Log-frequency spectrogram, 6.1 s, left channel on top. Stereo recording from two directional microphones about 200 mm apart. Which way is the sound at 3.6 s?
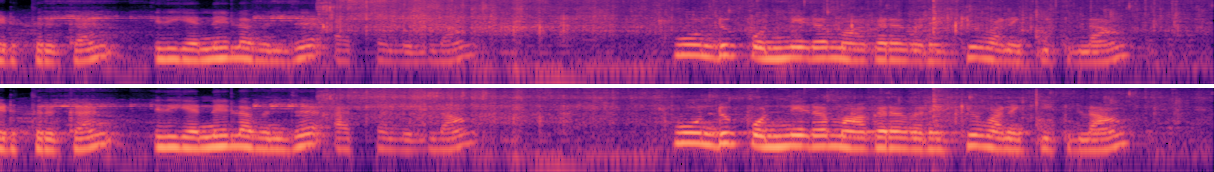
5° right (ahead or behind).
